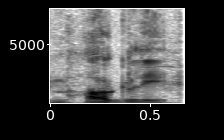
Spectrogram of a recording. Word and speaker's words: Hogley: The hawklet's name, Hogley, Hogley, I love that, like Mowgli, Hogley, rhymes with eagle, yes.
